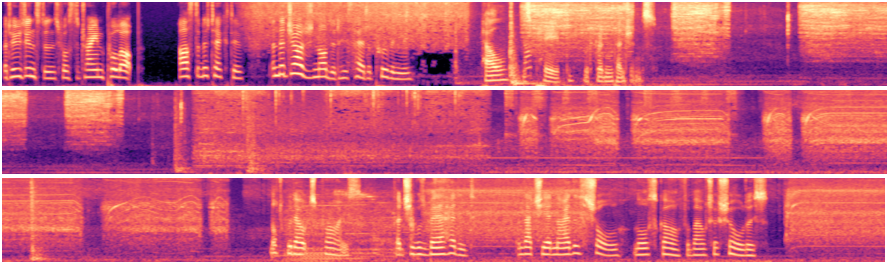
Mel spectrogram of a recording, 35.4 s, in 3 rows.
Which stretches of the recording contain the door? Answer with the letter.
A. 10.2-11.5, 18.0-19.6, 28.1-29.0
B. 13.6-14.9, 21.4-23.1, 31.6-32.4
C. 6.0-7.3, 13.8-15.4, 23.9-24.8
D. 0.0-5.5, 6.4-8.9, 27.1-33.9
C.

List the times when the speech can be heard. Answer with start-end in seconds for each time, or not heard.
0.0-5.5, 6.4-8.9, 27.1-33.9.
